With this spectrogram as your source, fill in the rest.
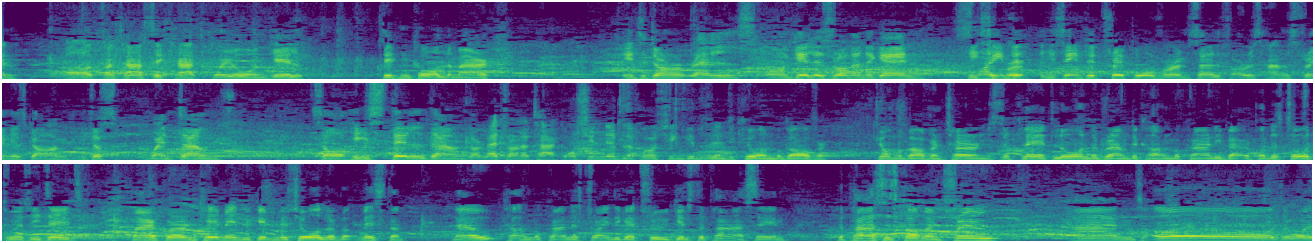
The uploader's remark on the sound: Live first half commentary from Avantmoney Pairc Sean MacDiarmada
